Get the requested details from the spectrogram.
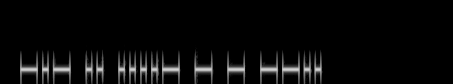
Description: Morse code, heard as a keyed tone, about 22 wpm, 700 Hz. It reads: KI4TTZ
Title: USA Call Signs 22wpm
